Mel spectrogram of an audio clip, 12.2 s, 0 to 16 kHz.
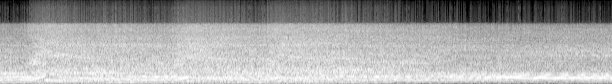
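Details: Restored and modified 1970 Ski-Doo Nordic snowmobile two-stroke: catches right away, blips up sharply a couple of times, then settles into a busy, buzzy run with no odd knocks.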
